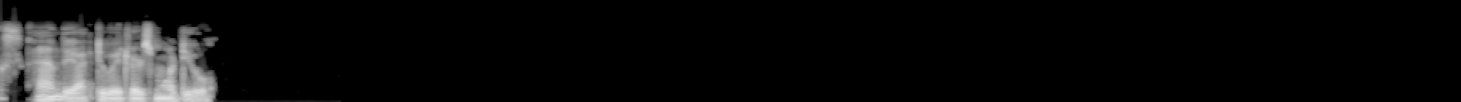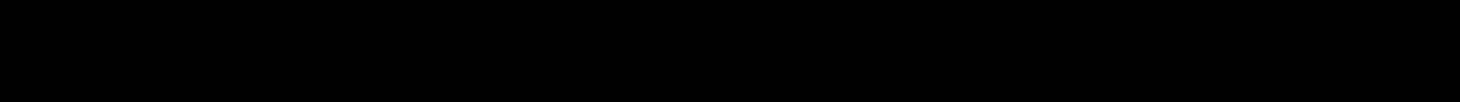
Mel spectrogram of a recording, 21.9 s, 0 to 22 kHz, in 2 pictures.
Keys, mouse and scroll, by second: 15.8-16.2 scroll up 2, 18.8-20.3 drag, 18.8 space.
